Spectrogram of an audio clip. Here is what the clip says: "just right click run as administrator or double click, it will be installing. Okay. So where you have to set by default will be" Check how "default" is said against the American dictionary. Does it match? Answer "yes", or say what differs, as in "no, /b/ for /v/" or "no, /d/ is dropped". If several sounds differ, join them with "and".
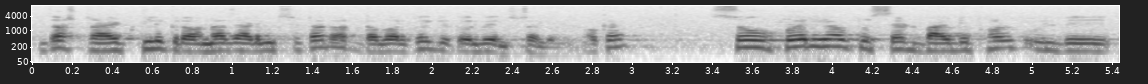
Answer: no, /p/ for /f/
